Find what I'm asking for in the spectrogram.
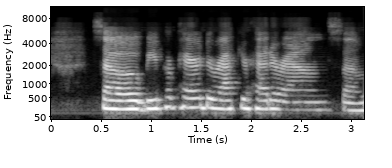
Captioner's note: Vietnamese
